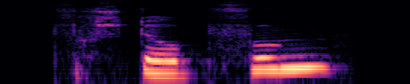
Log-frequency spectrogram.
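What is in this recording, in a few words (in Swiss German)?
"verstopfung", Haut Rhin; medecine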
